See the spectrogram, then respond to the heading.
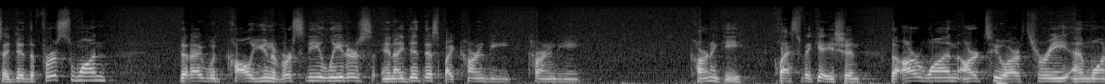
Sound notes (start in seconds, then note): none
